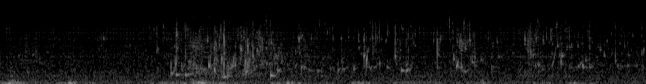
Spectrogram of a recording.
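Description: Lake water splashing and trickling faintly around a person's legs as he wades in step by step, in small irregular splashes.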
